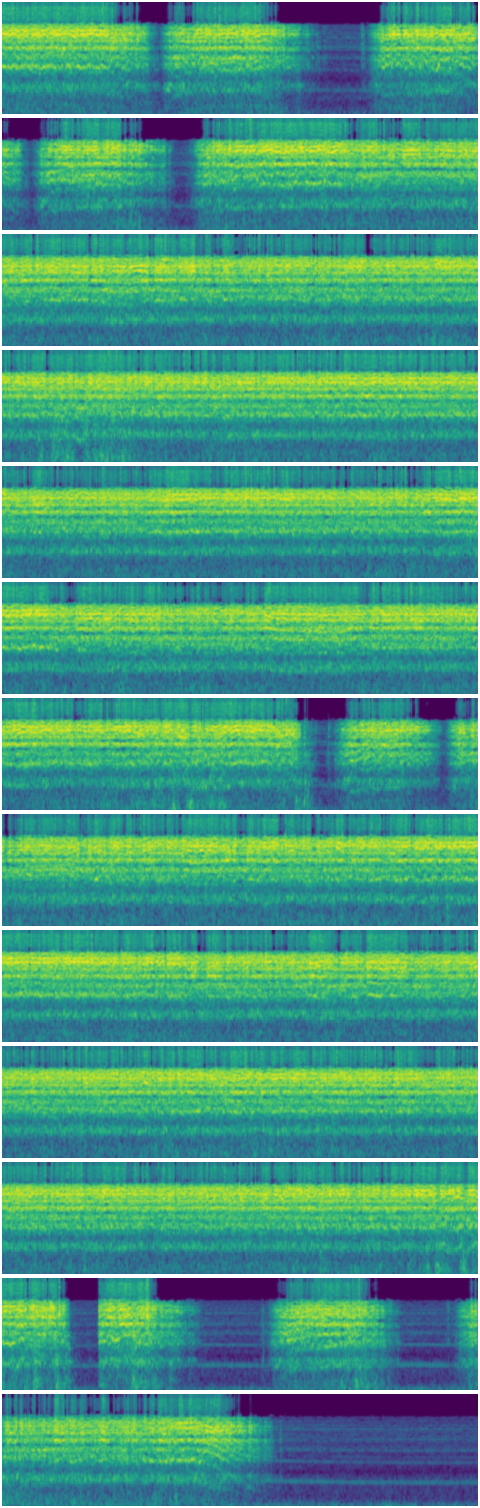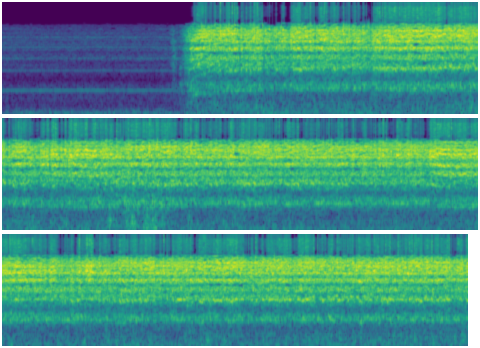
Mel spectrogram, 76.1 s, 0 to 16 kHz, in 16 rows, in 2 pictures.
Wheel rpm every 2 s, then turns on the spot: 170, 90, 110, 130, 210, 230, 230, 240, 240, 230, 230, 230, 220, 220, 230, 180, 120, 220, 230, 230, 230, 230, 230, 230, 230, 230, 190, 80, 100, 170, 0, 10, 200, 210, 230, 230, 230, 230.
none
